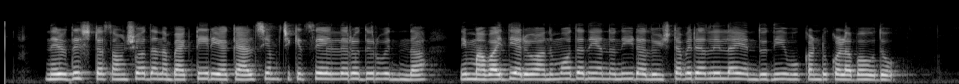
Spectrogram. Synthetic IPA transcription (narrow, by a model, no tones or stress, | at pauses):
niɾd̪iʂʈɐsɐ̃w̃ʃɔːd̪ʱɐnɐbaːk̚ʈiːɾijɐkaːlsijɐmt͡ʃikit̪sejilːiɾud̪uɾuʋind̪ɐ | nimːɐʋɐjd̪jɐɾuɐnumɔːd̪ɐnɛjɐnːuniːɽɐluiʂʈɐʋiɾɐlilːɐe̞nd̪uniːʋukɐɳɖukɔɭːɐbɐɦud̪u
